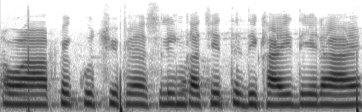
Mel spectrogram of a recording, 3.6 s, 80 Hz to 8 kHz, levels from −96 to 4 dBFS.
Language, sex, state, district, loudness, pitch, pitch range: Hindi, female, Maharashtra, Chandrapur, -15 LUFS, 230 Hz, 225-235 Hz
